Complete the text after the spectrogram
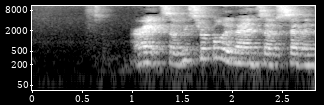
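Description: A young woman reads aloud clearly, close to a microphone.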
